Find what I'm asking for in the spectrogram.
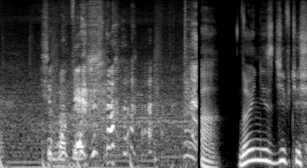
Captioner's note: laughs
